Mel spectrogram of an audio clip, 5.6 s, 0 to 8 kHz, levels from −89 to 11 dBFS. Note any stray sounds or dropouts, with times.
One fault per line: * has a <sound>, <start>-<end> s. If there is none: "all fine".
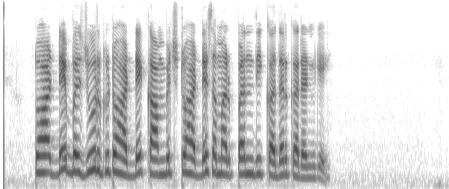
all fine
